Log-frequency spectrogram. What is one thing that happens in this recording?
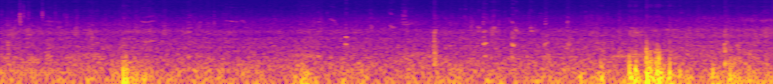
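Chickens peck at food, with quick taps and clicks on a metal dish.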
